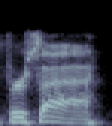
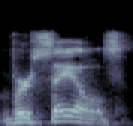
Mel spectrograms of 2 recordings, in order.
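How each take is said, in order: First: It is said with a French pronunciation. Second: It is said with a local English pronunciation. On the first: This is how the name properly sounds. The speaker calls it right. "And it's Versailles" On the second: This is what the locals call the city. The speaker calls it wrong. "a city that we affectionately call Versailles"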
